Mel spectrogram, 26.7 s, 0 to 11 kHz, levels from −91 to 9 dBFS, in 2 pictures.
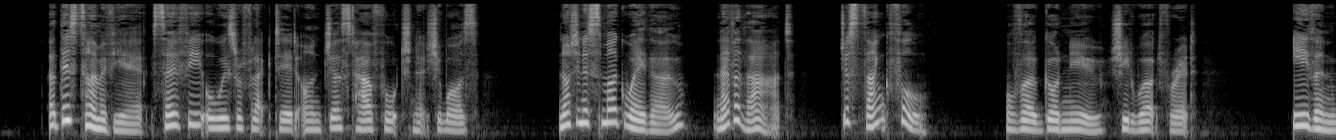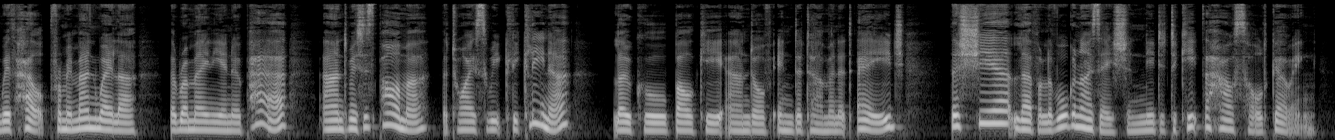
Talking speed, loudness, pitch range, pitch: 145 wpm, -21 LUFS, 145-200 Hz, 165 Hz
